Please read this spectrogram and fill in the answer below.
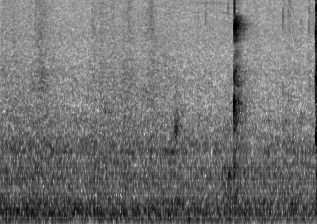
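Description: A single short, sharp click near the end, over faint steady hiss.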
